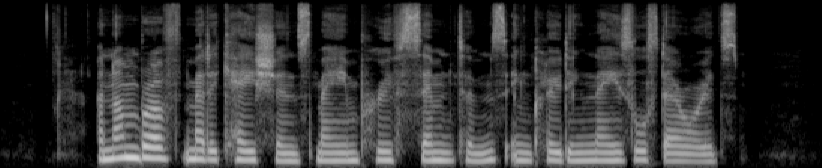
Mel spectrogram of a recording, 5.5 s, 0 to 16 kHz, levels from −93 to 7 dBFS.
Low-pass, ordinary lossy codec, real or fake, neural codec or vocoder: 14.4 kHz; none; fake; vocoder, 44.1 kHz, 128 mel bands every 512 samples, BigVGAN v2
